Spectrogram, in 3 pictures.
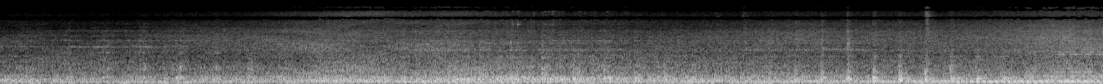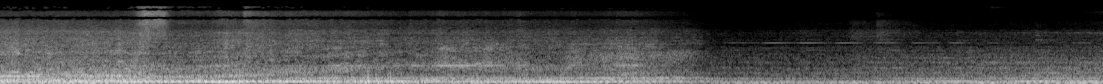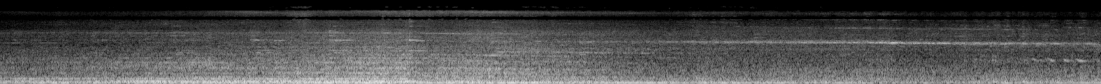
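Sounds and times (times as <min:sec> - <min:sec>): train coaches rolling by: 0:00.0 - 0:33.0
high wheel squeal: 0:00.3 - 0:02.0, 0:10.5 - 0:33.0.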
